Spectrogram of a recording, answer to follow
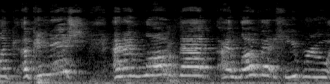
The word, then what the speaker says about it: knish: We're gonna pronounce every single letter with every single word we speak because we weren't allowed to and now we are.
